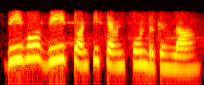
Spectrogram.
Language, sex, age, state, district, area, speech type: Tamil, female, 18-30, Tamil Nadu, Namakkal, rural, conversation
